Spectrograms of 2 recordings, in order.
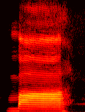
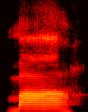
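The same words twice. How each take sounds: The two takes are said the same way.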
